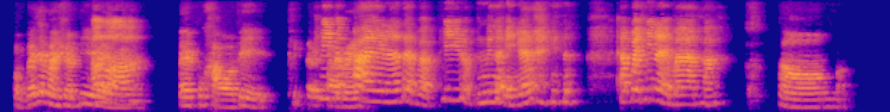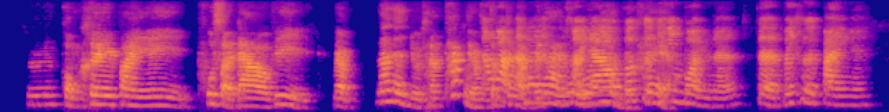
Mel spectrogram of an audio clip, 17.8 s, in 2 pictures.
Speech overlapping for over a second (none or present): present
